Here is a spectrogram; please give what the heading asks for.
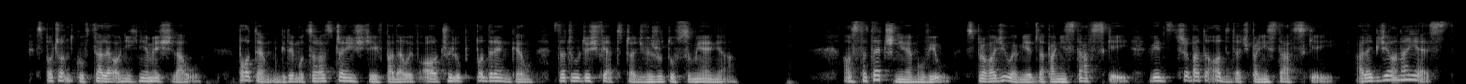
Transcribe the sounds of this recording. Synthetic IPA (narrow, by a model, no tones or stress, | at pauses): spɔt͡ʂɔnt̪̚kuft̪salɛɔ̰ɲixɲɛmɘɕla̰w | pɔt̪ɛmɡd̪ɘmʔut̪sɔɾast͡ʂɛ̃ɕt͡ɕejfpad̪a̰wɘ̰vɔ̰t͡ʂɘlupːɔd̪ɾɛŋkɛw̃z̥at͡ʂɔwd̪ɔɕfʲja̰t̪t͡ʂa̰d͡ʑvɘʐut̪ufsumʲjḛɲa̰ | ɔ̰st̪at̪ɛt͡ʂɲɛmuvʲiwspɾɔvad͡ʑiwɛmjɛd̪lapaɲist̪afskʲḛjvʲjɛnt̪stʂɛbat̪ɔʔɔd̪ːat͡ɕpaɲist̪a̰fskʲḛj | ʔa̰lɛɡd͡ʑɛɔnajɛ̰st̪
